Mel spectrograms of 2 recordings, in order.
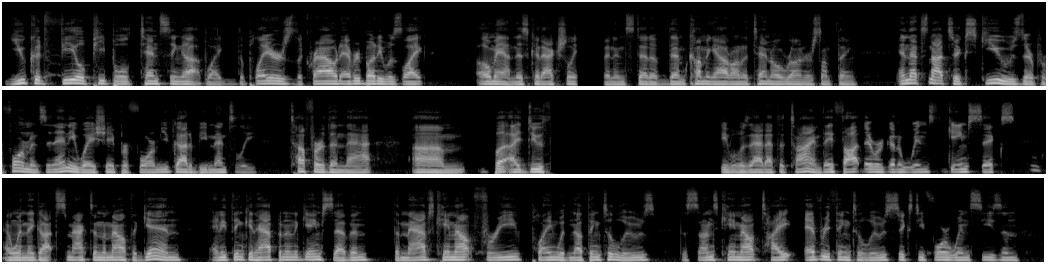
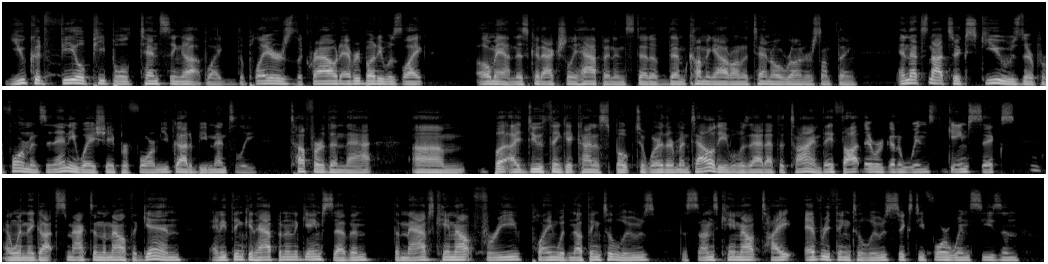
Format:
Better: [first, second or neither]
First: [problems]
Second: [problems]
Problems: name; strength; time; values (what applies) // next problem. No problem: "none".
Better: second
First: audio cutting out; at 6 s and at 16 s for 1.5 s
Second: none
